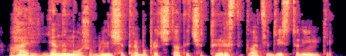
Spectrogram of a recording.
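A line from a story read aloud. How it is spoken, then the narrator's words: Near-hysterical exclamation. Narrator (Ukrainian): майже історично вигукнула Герміона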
